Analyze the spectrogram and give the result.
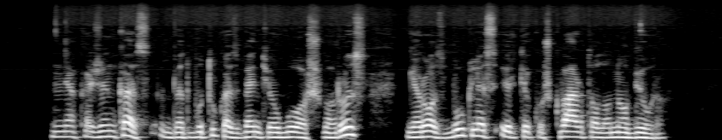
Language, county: Lithuanian, Šiauliai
